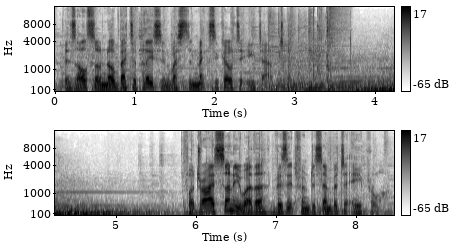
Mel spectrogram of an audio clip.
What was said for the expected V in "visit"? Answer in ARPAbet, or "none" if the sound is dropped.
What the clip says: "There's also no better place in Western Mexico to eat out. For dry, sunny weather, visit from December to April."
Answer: V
